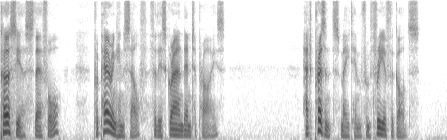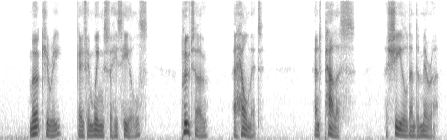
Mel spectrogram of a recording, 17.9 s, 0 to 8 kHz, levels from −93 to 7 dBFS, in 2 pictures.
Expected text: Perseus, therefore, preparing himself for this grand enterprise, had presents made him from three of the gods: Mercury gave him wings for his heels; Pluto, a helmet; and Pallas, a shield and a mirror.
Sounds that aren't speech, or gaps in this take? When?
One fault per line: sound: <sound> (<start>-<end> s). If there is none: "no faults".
no faults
